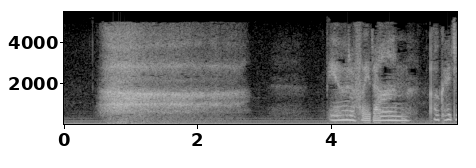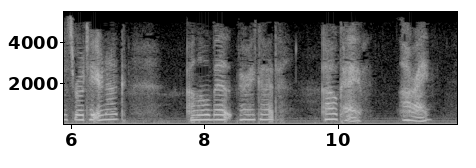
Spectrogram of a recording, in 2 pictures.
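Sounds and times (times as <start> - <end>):
deep breath inhale during a guided relaxation: 0.5 - 3.7, 6.9 - 7.6
speech: 4.0 - 7.1, 7.7 - 11.5.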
